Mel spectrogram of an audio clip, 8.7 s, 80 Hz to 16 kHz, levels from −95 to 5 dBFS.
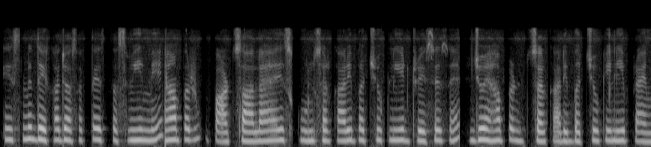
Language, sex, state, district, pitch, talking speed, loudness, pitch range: Hindi, female, Bihar, Lakhisarai, 255 Hz, 195 wpm, -31 LUFS, 240-265 Hz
